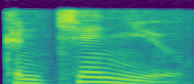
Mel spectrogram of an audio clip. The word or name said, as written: continue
